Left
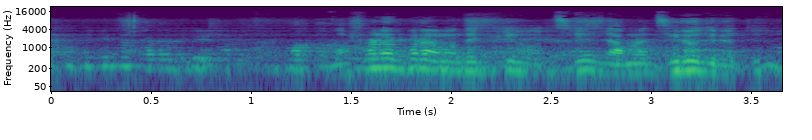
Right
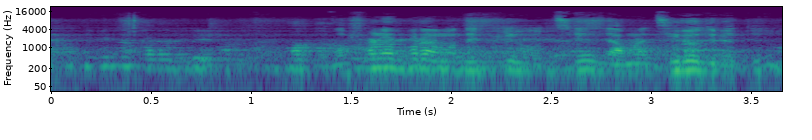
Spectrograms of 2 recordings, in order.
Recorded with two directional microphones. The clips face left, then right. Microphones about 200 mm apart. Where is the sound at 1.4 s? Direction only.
50° left (ahead or behind).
